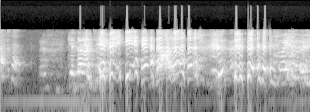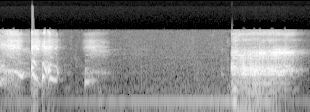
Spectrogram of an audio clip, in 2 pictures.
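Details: Burping after eating: a long, loud, deliberately drawn-out burp with a rumbling, wavering tone, then a shorter second burp after a pause, followed by a complaint of a gross taste; burping.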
